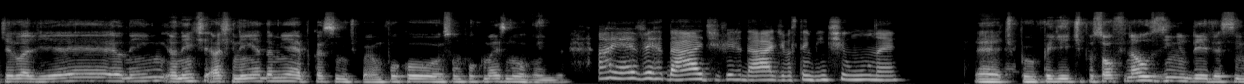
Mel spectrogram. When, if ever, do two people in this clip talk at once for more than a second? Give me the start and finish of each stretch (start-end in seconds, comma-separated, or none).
none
